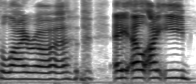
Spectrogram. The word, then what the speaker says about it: Alieraah: It's Alieraah.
